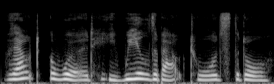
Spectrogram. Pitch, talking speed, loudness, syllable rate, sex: 220 Hz, 195 wpm, -16 LUFS, 5.2 syllables/s, female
